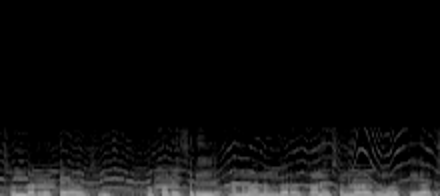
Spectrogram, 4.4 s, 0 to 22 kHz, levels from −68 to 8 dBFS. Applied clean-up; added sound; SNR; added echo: none; Wind instrument, woodwind instrument + Screech; 14 dB; none.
